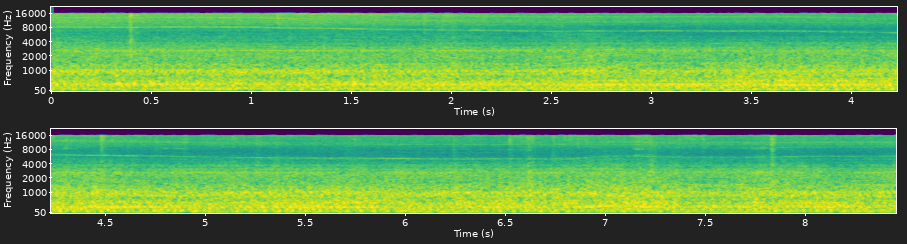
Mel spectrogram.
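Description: Tyres crunch on a gravel road.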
